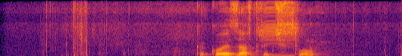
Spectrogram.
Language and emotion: Russian, neutral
